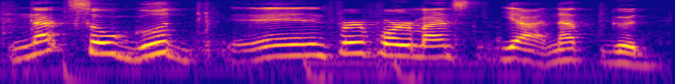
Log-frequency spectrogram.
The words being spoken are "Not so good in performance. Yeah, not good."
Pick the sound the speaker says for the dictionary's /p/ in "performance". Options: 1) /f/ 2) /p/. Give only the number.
1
